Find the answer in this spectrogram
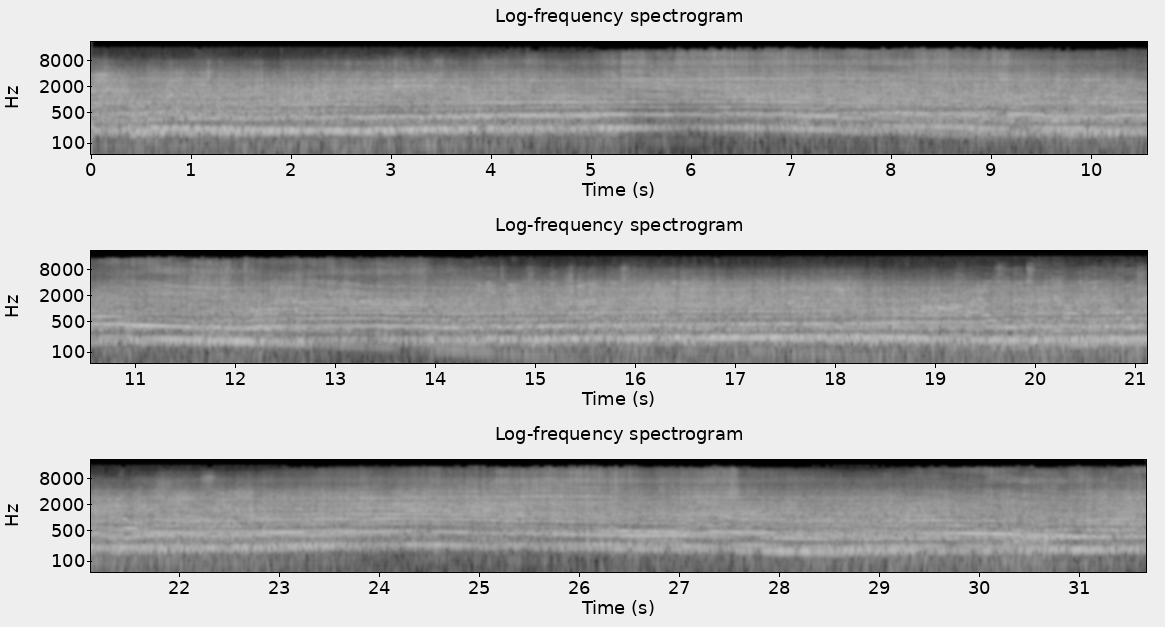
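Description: A pack of mini stock race cars running at racing speed, several engines heard at once. Their pitch rises and falls in slow swells as the cars accelerate and lift around the oval.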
